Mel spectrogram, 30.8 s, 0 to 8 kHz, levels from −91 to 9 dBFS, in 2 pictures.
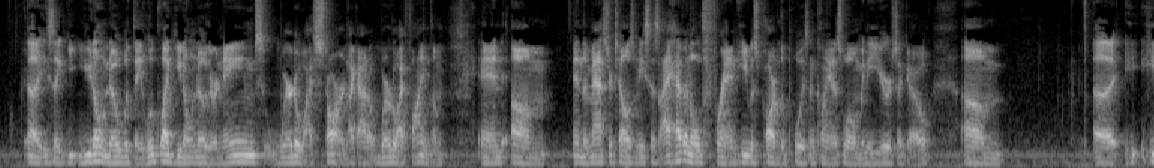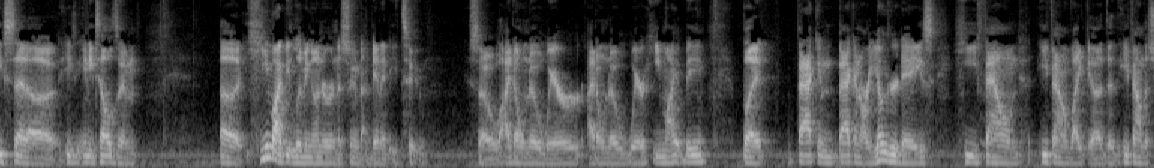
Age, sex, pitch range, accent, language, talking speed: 20-39, male, 100-120 Hz, American, English, 205 wpm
